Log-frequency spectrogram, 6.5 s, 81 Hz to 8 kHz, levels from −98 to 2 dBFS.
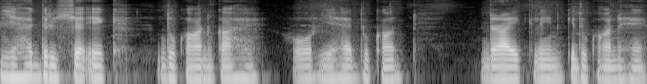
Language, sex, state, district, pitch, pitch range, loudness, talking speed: Hindi, male, Uttar Pradesh, Hamirpur, 105 Hz, 105-110 Hz, -22 LUFS, 120 wpm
